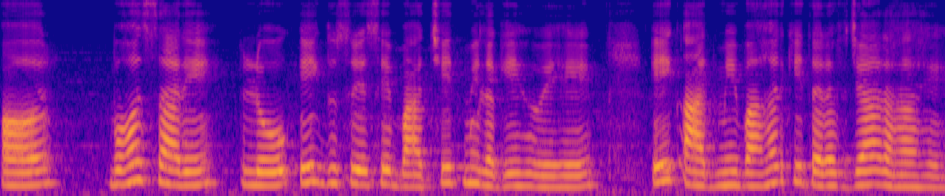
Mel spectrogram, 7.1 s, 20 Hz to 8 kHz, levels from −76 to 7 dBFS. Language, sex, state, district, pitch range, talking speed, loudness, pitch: Hindi, female, Maharashtra, Mumbai Suburban, 190-230 Hz, 170 wpm, -17 LUFS, 205 Hz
